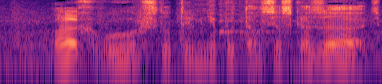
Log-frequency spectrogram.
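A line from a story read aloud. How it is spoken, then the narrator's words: Whisper. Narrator (Russian): шепотом проговорил ослик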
